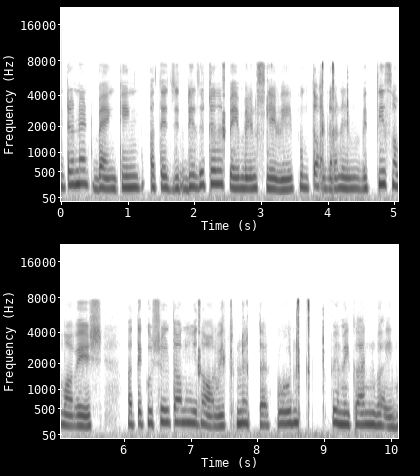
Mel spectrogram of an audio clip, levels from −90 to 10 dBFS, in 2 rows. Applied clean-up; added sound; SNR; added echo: neural diffusion model UNIVERSE++.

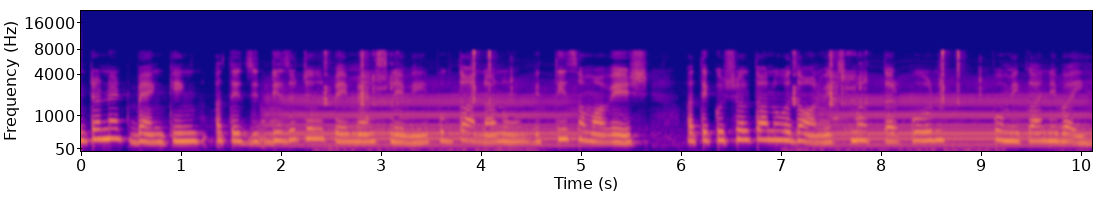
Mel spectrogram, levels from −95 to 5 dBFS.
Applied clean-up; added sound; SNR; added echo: none; Camera + Wind instrument, woodwind instrument; 10 dB; none.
